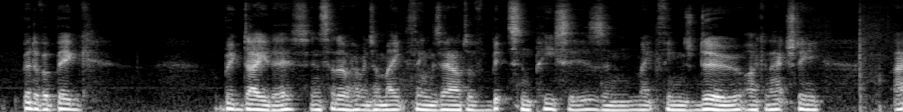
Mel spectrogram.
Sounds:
speech

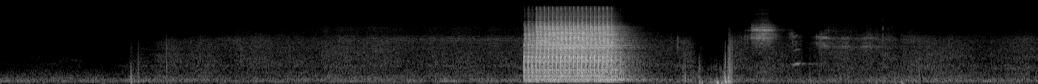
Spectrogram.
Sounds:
woodpecker pecking tree

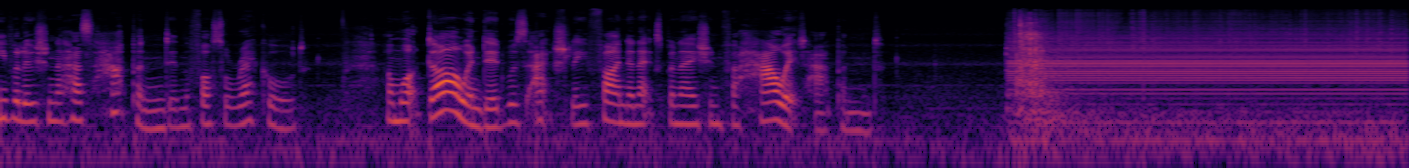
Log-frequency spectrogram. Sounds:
speech

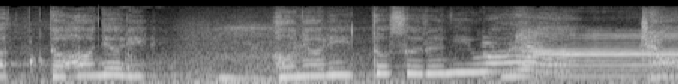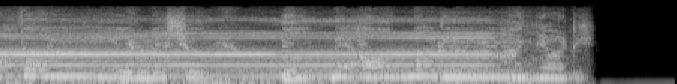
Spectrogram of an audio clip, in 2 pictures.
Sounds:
speech
music

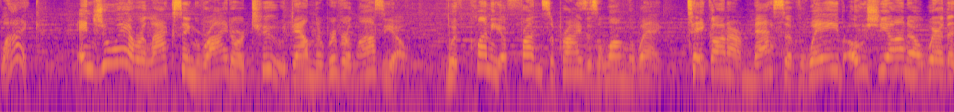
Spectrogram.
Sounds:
speech
music

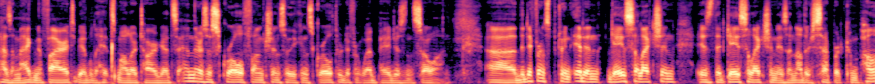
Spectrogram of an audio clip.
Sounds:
speech

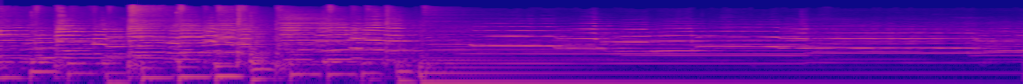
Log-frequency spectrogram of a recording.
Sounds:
rimshot
drum kit
percussion
drum
snare drum
bass drum

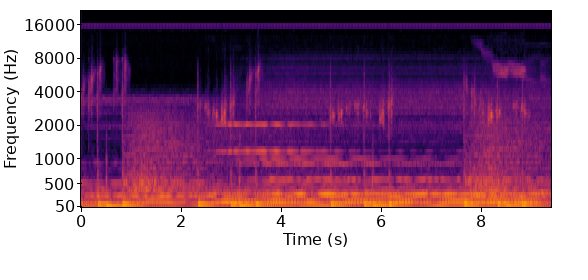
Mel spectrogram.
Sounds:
music

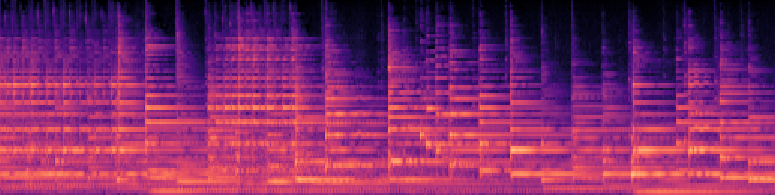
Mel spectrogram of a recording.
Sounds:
music
zither

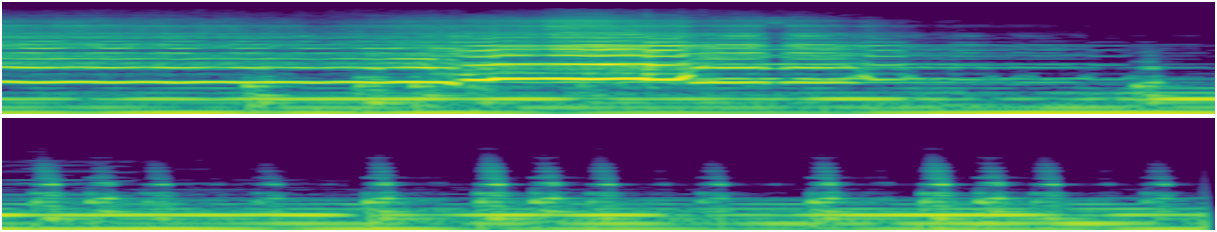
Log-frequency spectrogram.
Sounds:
music

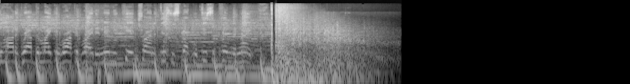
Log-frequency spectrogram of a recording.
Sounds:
music

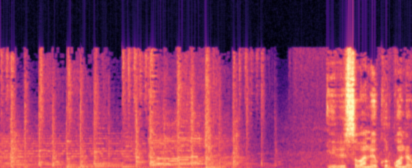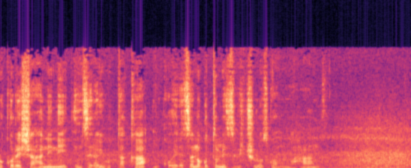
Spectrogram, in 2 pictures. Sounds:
music
vehicle
speech

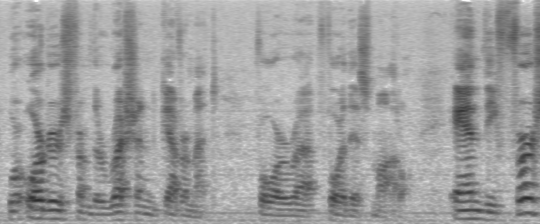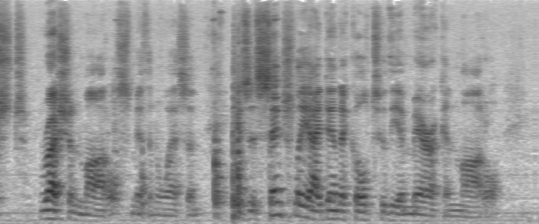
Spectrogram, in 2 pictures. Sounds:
speech

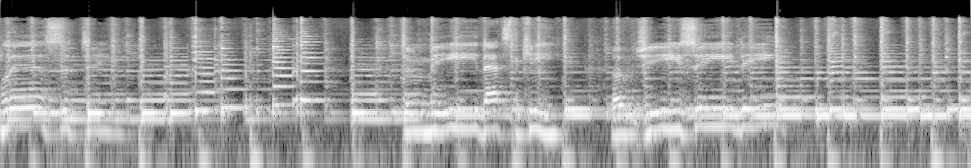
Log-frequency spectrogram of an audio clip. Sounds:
ukulele
music
inside a small room

